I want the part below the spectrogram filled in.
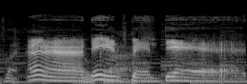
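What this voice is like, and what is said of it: Imitates another person's voice. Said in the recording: “my Roseanne impression”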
